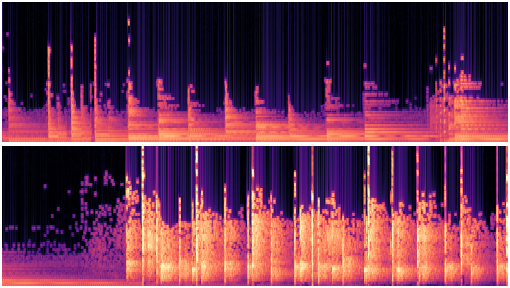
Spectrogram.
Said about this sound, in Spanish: Muy bien. Ese aplauso fuerte.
